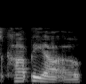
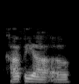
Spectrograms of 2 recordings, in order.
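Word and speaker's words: kopiaō: The verb is kapiao, K-O-P-I-A-O. It's the long O, the omega O there, kapiao.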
